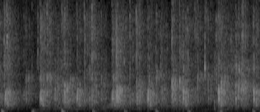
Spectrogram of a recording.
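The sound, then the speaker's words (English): Congregation clapping hands in praise at a church service, a faint but quick, steady patter of claps with soft low thumps under each beat. “Let's give the Lord a hand clap of praise and thanks.”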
